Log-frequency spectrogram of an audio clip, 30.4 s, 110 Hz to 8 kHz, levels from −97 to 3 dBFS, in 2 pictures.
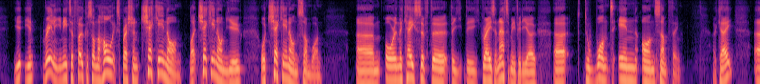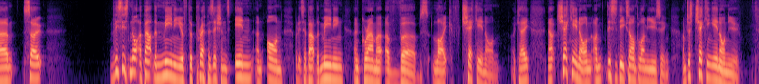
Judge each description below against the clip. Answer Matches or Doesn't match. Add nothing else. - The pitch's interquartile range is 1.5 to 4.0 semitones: Doesn't match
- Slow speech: Doesn't match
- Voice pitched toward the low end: Matches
